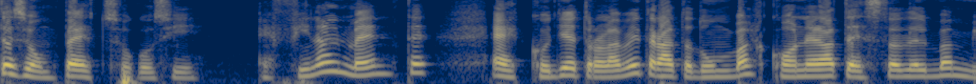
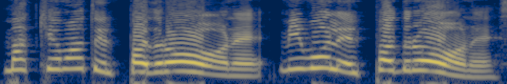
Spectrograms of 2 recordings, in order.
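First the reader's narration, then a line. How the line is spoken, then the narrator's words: Shrieking while being spanked. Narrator (Italian): strillava Tanotto tra le sculacciate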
